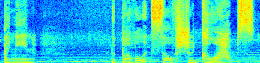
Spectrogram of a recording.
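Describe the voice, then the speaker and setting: A woman playing an eager, excitable young elf researcher in a video game, slightly scattered and self-correcting. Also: fairly high pitch, unhurried. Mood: earnest explaining. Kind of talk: video game character acting. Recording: music behind the voice.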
